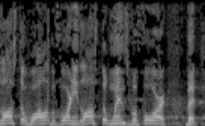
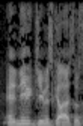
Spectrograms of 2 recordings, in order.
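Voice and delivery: plain

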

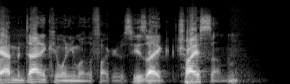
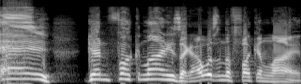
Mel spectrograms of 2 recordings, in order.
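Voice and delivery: put-on scream, higher; 14 semitones higher than usual. Retelling a gas station argument, imitating someone screaming. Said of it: "screaming out of his car".

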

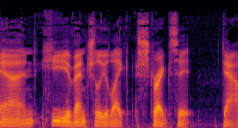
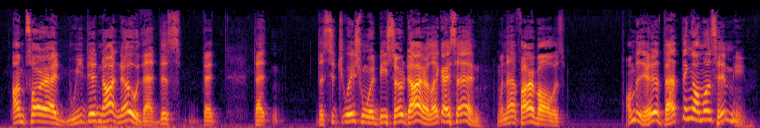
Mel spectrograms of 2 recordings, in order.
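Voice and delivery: very high, booming, slow and swooping voice; 13 semitones higher, 9 dB louder than usual. Voicing the character Lionel helping a player up: Lionel character voice. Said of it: "He's like".

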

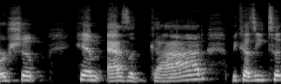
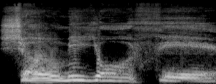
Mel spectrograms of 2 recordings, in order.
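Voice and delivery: threatening, gravelly, rough, menacing villain voice. Retelling a movie scene where the villain comes down, doing the villain's voice. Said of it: "I'm going to, you know, do the voice".

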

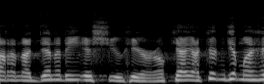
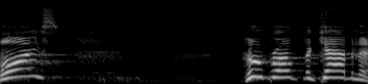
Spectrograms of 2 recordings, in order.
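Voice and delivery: mock fatherly calling voice, higher; 8 semitones higher, 4 dB louder than usual. Retelling Dad calling from across the house: imitating Dad saying Boys. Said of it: "that's how he says it".

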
